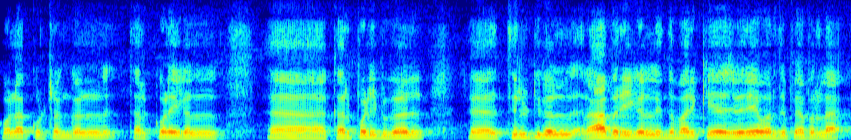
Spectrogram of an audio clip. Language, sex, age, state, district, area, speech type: Tamil, male, 60+, Tamil Nadu, Krishnagiri, rural, spontaneous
